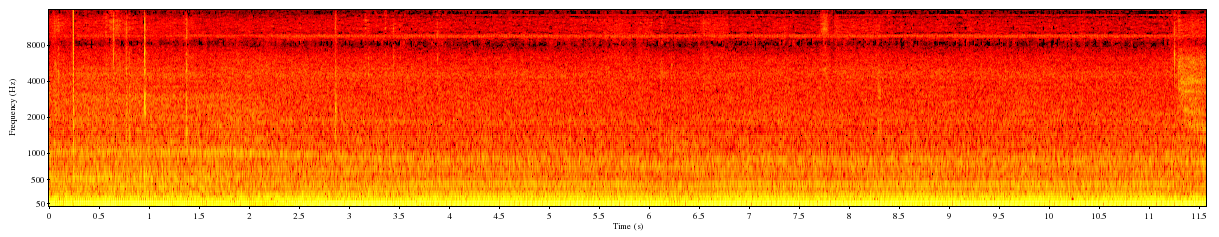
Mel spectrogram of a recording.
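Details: 1992 Nissan 240SX S13, SR20 swap, restarting right after plugging in an air-fuel ratio sensor had killed it; catches and holds fast steady idle with constant low drone. High idle, cause unconfirmed.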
